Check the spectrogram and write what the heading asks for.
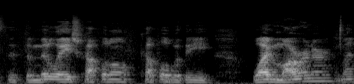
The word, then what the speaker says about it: Weimaraner: swans, which is the middle-aged couple with the Weimaraner, am I pronouncing that? Weimaraner.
